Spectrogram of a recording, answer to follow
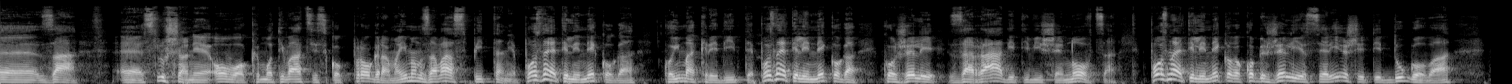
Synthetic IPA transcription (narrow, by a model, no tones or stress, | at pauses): za | sluʃanjeʔoʋokmot̪iʋaːt̪siskok̚pɾoɡɾa̰maimamzaʋaspiːt̪anjḛpoznajet̪ɛlinekoɡa | koimakɾed̪iːt̪ɛpo̞znajet̪ɛlinekoɡakoʒɛlizaɾaːd̪it̪iʋiʃɛnoːʋt̪sa̰poznajet̪ɛlinekoɡakobiʒeliosɛɾjeːʃit̪id̪uɡoʋa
